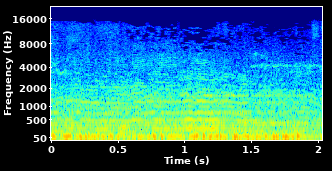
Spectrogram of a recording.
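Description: Flying insects buzzing: a steady wingbeat hum that wavers slightly in pitch, over a low rumble.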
